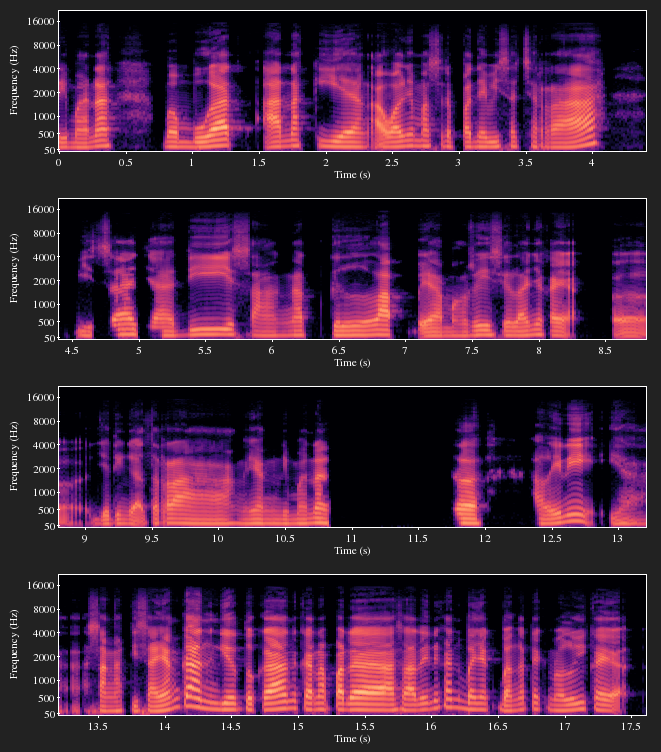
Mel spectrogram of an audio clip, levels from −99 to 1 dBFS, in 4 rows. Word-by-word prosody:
di 125 - -4
mana 125 +6 +1 0.4
membuat 140 +5 +4 0.2
anak 165 +4 +1
yang 140 -2 +1
awalnya 140 +3 +1
masa 150 -2 -6
depannya 135 0 -4
bisa 140 0 -6
cerah, 125 -1 +1 0.5
bisa 140 +6 -2
jadi 135 +5 -1
sangat 115 +2 -7 0.2
gelap 130 +2 0
ya, 110 0 0
Maksudnya 110 +5 -4
istilahnya 120 +3 -3
kayak, 120 -1 -1 0.3
eee, - - -6 0.2
jadi 110 +1 -5
nggak - - -4
terang 115 -3 -2
yang 120 -1 -3
di - - -4
mana, 125 +3 0 1.0
eee, 125 -1 +6 0.4
hal 115 - -3
ini 180 +3 +1
ya 110 - -9 0.2
sangat 130 +1 -2
disayangkan 160 - +5 0.2
gitu 170 -1 +2
kan 185 +4 +7
karena 175 0 +3
pada 165 -2 +7
saat 155 0 +2
ini 205 +4 -5
kan 235 - 0
banyak 170 -1 0
banget 145 +5 -1
teknologi 155 -1 -2
kayak, 155 -3 +1
135 Hz, 145 wpm, -23 LUFS, 125-160 Hz, 1.0 s, kan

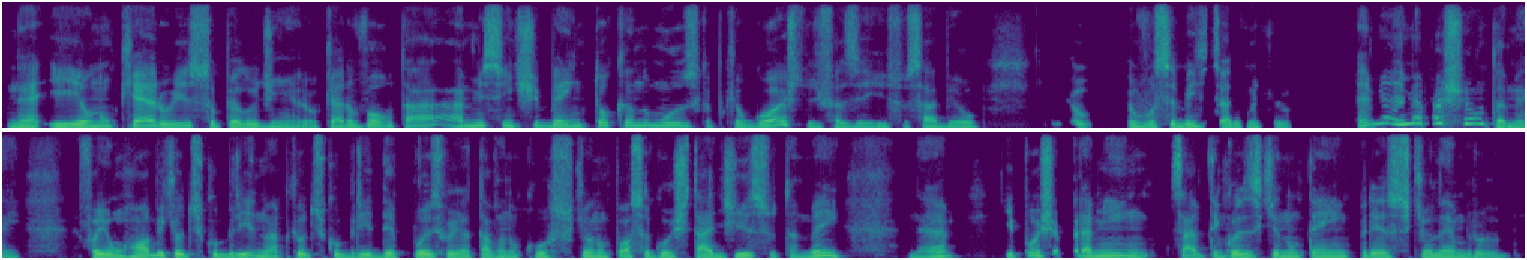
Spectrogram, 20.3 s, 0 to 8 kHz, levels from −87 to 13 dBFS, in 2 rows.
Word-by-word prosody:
né, 130 -1 +1
e 150 -2 +3
eu 145 +1 +6
não 165 +2 +1
quero 170 -2 +2
isso 175 -4 -1
pelo 135 0 +2
dinheiro, 130 +2 -4
eu 145 - -9
quero 155 +2 0
voltar 175 - -1 0.2
a - - +1
me 180 +1 +3
sentir 185 0 -1
bem 170 +1 +1
tocando 195 0 -1
música, 180 -2 -2
porque 155 - -7
eu - - -2
gosto 170 +8 0
de - - -8
fazer 125 -1 -5
isso, 140 0 -8
sabe. 135 0 -3
Eu 135 -1 -1 0.6
eu 150 +1 -4 0.2
eu 145 - 0
vou 145 +2 0
ser 155 +2 +2
bem 150 +1 +2
sincero 155 -5 -1
contigo 135 -1 -6 0.4
é - - 0
minha 340 +1 -5
é 280 - +2
minha 340 +3 0
paixão 340 -2 -1
também, 125 - -2 0.4
foi 140 - +5
um 165 - +4
hobby 150 +6 +4
que 155 - 0
eu 140 - +7
descobri 135 +2 0
não 140 -5 +1
é - - -1
porque 155 - 0
eu - - +4
descobri 130 -2 -1
depois 140 +3 +3
que - - -1
eu 130 - +4
já 120 - +2
estava 120 +1 -1
no 120 0 -4
curso 130 -3 -2
que - - -5
eu 135 - +6
não 130 - +1
possa 135 +2 0
gostar 125 -1 +1
disso 145 +8 +1
também, 150 +10 +2 0.4
né. 130 +6 -1 0.3
E, 155 - +1
poxa, 165 0 +1
pra - - +4
mim, 155 0 +2
sabe, - - 0
tem 140 -1 -3
coisas 140 0 +3
que 140 - 0
não 130 -1 +2
têm 130 +1 0
preço, 125 -2 +1
que - - -11
eu - - +4
lembro, 125 +1 -1
145 Hz, 230 wpm, -23 LUFS, 130-170 Hz, 0.6 s, eu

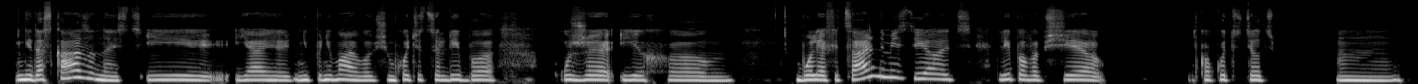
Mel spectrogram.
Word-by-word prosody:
недосказанность. 220 - +3
И 205 -2 0
я 205 +1 0
я 195 -2 +1
не 205 0 +3
понимаю, 210 +1 +2
в - - 0
общем, 190 +1 0
хочется 210 0 -4
либо 205 -1 0 0.6
уже 210 -1 +2
их, 200 -2 -2
эм, 185 -2 -1 0.6
более 210 +1 +5
официальными 280 - 0
сделать, 255 -6 -5 0.2
либо 225 +1 -2
вообще 205 -1 -1 1.0
какую-то 205 0 -3
сделать, 205 -1 -3 0.6
м, 185 0 +3
205 Hz, 90 wpm, -20 LUFS, 190-215 Hz, 1.0 s, более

